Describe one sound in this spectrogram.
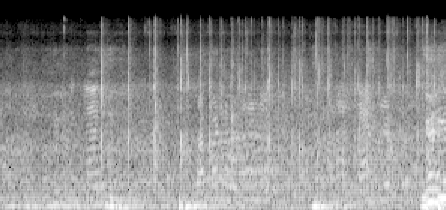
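A small crowd claps hands in a room.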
